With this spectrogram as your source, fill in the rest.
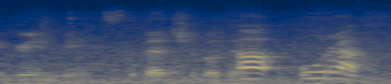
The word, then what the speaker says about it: urap: And how do you pronounce the other dish with the coconut and the green beans, the vegetable dish? Urap. Urap.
